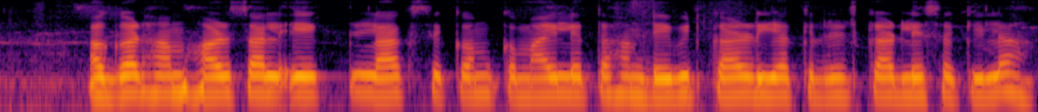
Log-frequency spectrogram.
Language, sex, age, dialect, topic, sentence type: Magahi, female, 25-30, Western, banking, question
